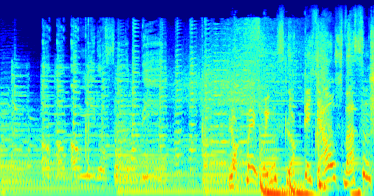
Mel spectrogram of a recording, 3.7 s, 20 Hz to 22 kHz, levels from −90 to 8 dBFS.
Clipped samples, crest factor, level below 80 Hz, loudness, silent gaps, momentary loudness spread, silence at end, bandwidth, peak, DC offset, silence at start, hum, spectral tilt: under 0.1%; 16 dB; -22 dBFS; -19 LUFS; none; 11 LU; 0 s; 18.5 kHz; 0 dBFS; under 0.1%; 0 s; none; -4.5 dB/octave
